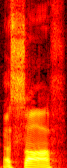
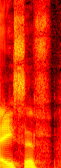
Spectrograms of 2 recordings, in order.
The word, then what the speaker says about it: Asaph: But yeah, so basically just looking at Psalm 73 and Asaph, or Asaph. I said that wrong and made everybody watch a creepy video of the correct pronunciation.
